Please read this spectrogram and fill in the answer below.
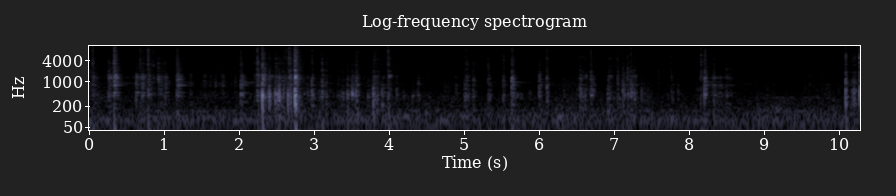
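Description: Light clicks and knocks of clear plastic refrigerator ice-bucket and auger parts being handled and twisted apart, loudest about two and a half seconds in.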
